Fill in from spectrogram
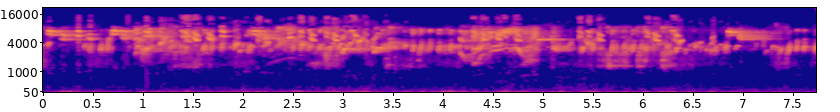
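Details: Goldfinch song used for training songbirds: a continuous, fast, twittering warble of tinkling notes and buzzy trills, rich and varied, with brief twangy rising notes, heard cleanly with no other sounds.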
